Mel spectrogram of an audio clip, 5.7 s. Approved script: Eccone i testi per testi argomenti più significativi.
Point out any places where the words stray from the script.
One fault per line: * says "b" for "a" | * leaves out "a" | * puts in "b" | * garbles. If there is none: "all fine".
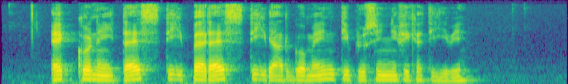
all fine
